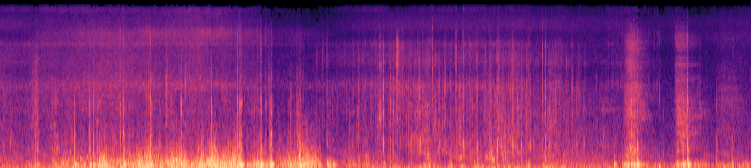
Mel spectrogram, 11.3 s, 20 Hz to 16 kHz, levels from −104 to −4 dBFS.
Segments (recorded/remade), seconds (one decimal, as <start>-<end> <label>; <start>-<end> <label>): 0.0-5.7 recorded; 5.7-7.5 remade; 7.5-11.3 recorded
